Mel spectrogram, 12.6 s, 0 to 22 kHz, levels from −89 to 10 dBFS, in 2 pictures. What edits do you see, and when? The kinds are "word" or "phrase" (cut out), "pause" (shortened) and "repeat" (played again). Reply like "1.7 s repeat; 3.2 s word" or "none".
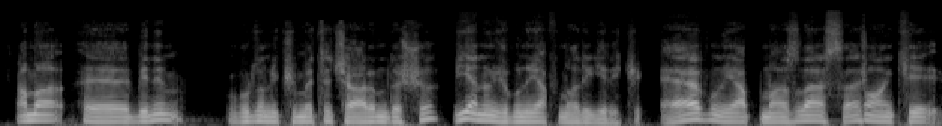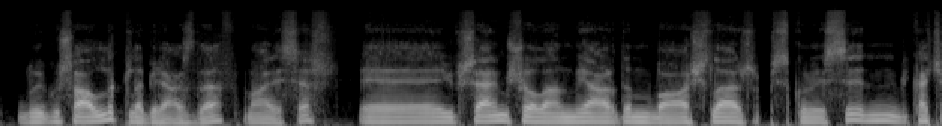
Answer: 3.0 s pause; 5.8 s word; 8.6 s pause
